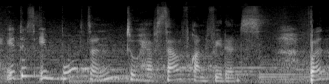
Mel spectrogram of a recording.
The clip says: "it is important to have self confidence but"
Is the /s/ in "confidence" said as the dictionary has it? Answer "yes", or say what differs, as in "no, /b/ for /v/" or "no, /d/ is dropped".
yes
